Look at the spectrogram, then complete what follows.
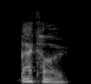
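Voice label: "backhoe" Australian English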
